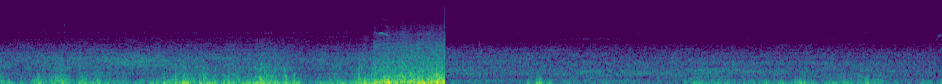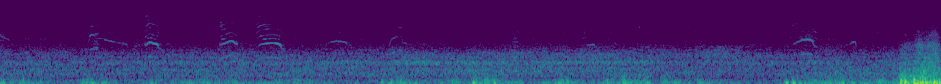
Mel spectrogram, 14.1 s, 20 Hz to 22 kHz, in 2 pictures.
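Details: Prairie dog town in eastern Montana, August 21, 2007: after a loud gust of wind, a quiet series of short, high, downward-sliding chirps is repeated several times, followed by one more chirp and a final burst of wind.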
